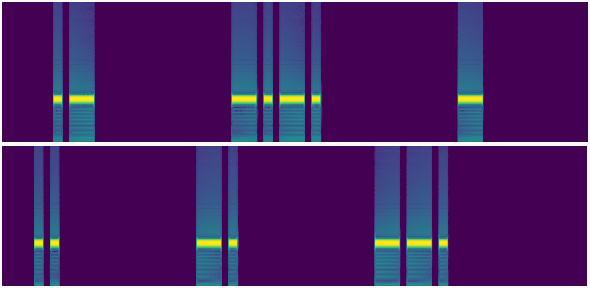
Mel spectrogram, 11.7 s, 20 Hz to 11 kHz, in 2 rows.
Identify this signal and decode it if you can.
Morse code, heard as a keyed tone, about 15 wpm, spaced as for 5 wpm, 1000 Hz. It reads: ACTING
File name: qotdfiles / 5wpm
